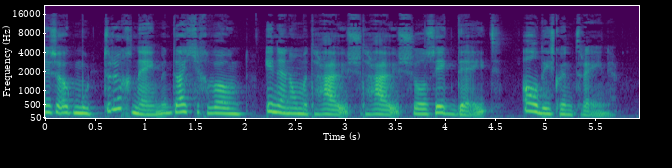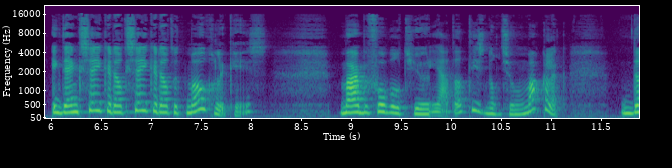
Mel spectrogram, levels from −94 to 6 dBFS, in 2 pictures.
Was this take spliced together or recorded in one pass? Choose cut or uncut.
cut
